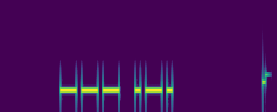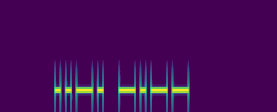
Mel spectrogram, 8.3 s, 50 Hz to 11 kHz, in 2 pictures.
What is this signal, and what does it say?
Morse code, heard as a keyed tone, about 15 wpm, 700 Hz. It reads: OR FY
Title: Multi-letter Phonemes Quick Fire 15wpm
